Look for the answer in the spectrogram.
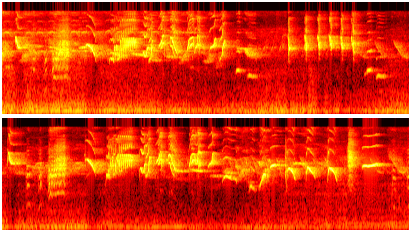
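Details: Sustained Oriental magpie-robin song used to provoke another bird into emotional, full-repertoire singing; ten seconds of continuous rapid whistles, trills and scratchy chirps with brief pauses.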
